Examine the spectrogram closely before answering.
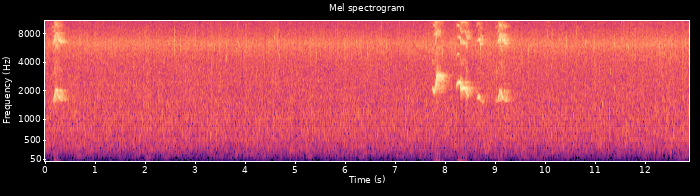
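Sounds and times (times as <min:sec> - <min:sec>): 
black-throated grosbeak whistling: 0:00.1 - 0:00.5, 0:07.8 - 0:09.4.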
